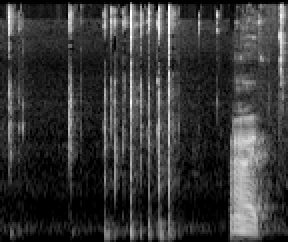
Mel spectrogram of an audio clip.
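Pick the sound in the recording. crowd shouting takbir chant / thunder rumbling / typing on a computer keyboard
typing on a computer keyboard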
